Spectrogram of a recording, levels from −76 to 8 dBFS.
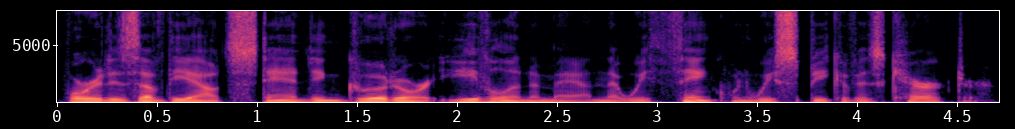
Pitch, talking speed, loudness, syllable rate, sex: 105 Hz, 265 wpm, -17 LUFS, 5.6 syllables/s, male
